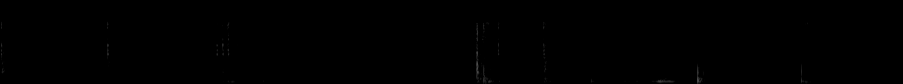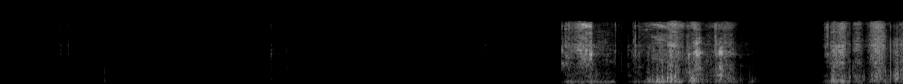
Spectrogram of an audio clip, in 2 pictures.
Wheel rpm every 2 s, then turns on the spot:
0, 0, 0, 0, 0, 0, 0, 0, 0.
none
